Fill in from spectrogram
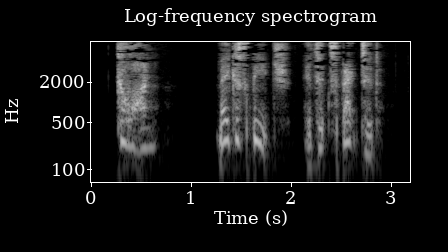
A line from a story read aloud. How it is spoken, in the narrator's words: I whispered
